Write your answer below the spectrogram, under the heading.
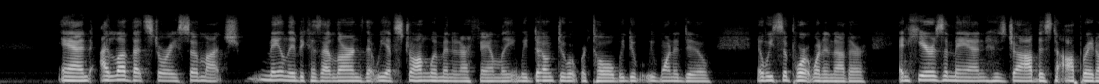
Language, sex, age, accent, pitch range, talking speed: English, female, 30-49, American, 160-190 Hz, 255 wpm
